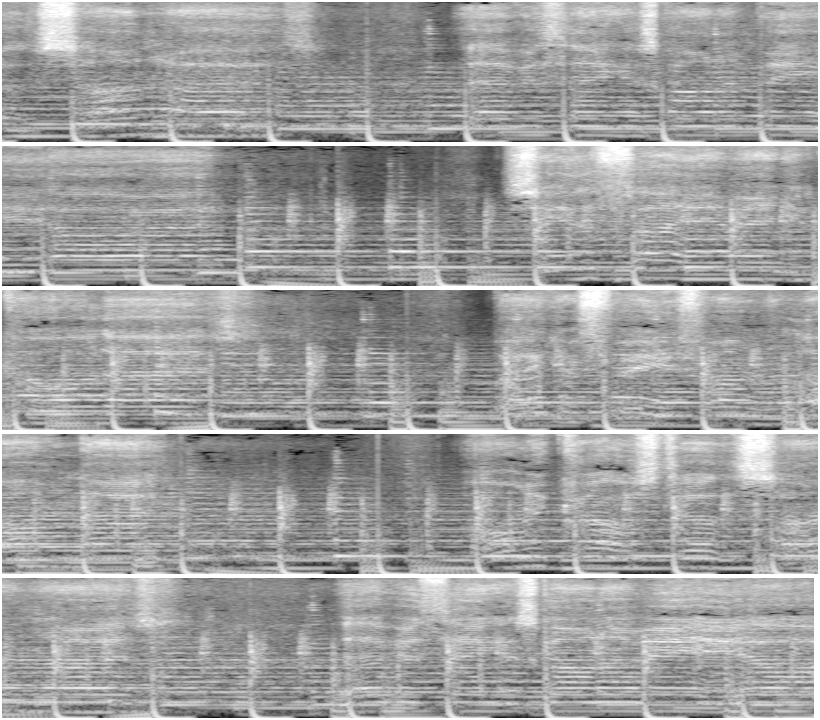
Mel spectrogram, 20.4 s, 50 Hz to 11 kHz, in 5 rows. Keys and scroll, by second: 0.7 ctrl+z, 1.9 Delete.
